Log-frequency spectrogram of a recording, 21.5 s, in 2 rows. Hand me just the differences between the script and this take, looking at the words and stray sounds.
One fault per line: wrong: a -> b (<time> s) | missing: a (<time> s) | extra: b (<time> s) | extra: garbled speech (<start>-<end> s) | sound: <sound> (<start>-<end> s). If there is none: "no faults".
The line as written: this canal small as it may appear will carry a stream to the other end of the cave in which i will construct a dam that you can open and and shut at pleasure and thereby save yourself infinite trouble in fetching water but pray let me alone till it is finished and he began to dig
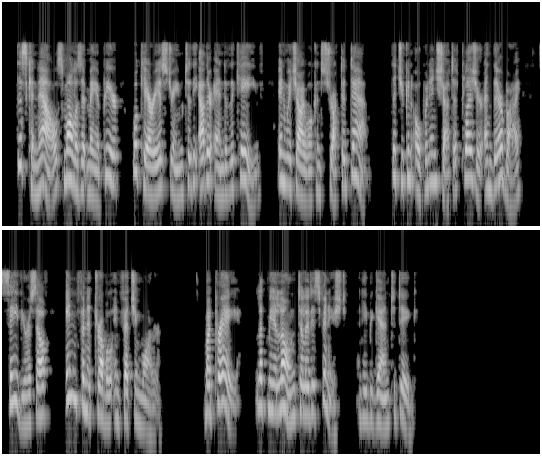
missing: and (8.7 s)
